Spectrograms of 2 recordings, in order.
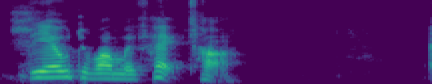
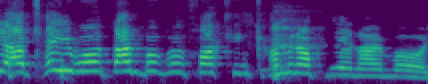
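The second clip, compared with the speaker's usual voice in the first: high, mock-indignant retort; retold retort; 10 semitones higher than usual. Husband telling wife off, high mock indignation. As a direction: snap it back at her.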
